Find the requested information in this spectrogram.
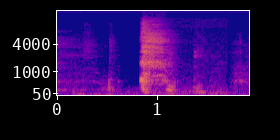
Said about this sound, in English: That was not a Corona cough. It was like fucking pita chip still stuck in my throat.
